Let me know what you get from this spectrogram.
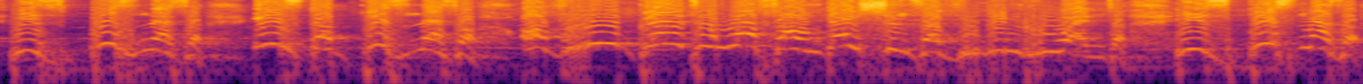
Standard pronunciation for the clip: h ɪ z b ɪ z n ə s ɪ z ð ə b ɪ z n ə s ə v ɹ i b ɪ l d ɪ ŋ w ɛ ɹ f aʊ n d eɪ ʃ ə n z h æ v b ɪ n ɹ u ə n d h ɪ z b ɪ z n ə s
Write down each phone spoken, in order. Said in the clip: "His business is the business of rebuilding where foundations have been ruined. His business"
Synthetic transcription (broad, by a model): h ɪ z b ɪ z n ə s ɪ z ð ə b ɪ z n ə s ə v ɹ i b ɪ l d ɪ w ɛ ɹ f aʊ n d eɪ ʃ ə n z h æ v b ɪ n ɹ u ə n d h ɪ z b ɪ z n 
